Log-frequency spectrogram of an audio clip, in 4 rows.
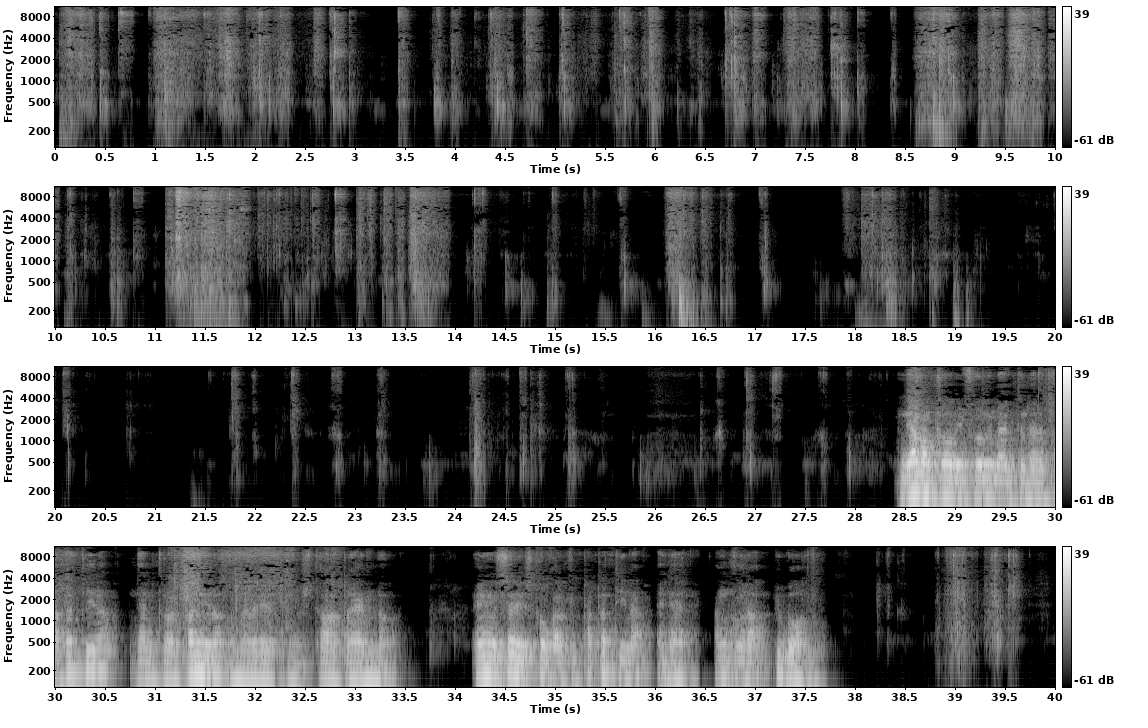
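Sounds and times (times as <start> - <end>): person chewing fries: 0.0 - 17.3, 18.0 - 28.4, 38.2 - 40.0.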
